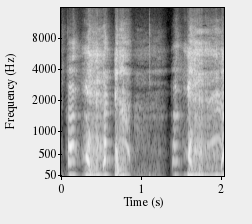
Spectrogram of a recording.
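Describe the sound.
A few harsh, rasping coughs from a person with a lingering cough, coming in quick bursts separated by a short silent gap, loud and without any talking.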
